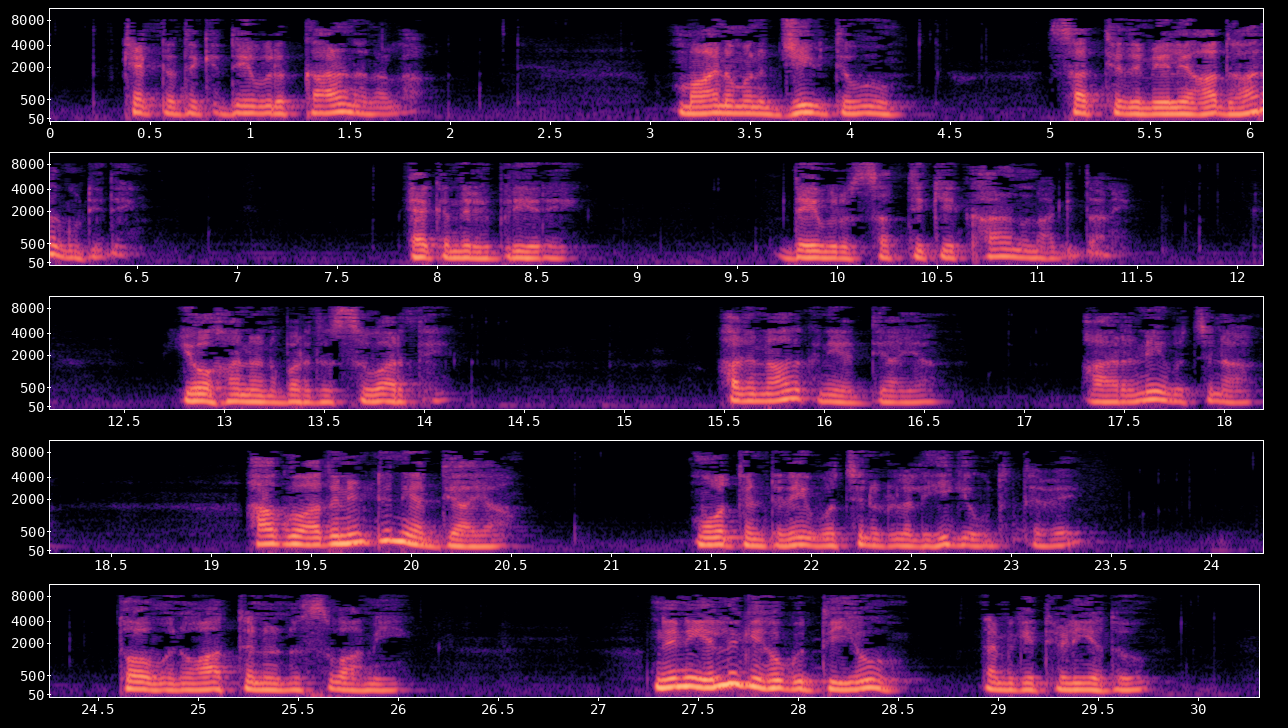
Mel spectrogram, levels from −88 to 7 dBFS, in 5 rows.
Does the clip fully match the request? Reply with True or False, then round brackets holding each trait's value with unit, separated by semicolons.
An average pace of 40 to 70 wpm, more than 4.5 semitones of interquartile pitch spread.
False (65 wpm; 3.2 semitones)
